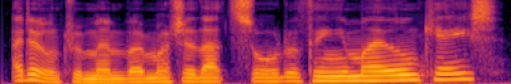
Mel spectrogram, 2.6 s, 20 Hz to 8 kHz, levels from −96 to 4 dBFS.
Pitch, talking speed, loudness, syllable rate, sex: 145 Hz, 305 wpm, -15 LUFS, 6.2 syllables/s, male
